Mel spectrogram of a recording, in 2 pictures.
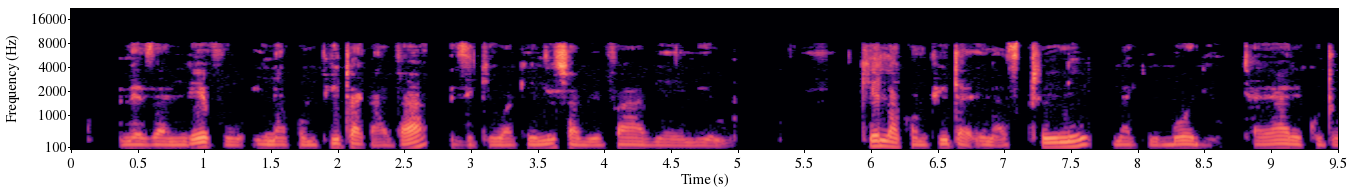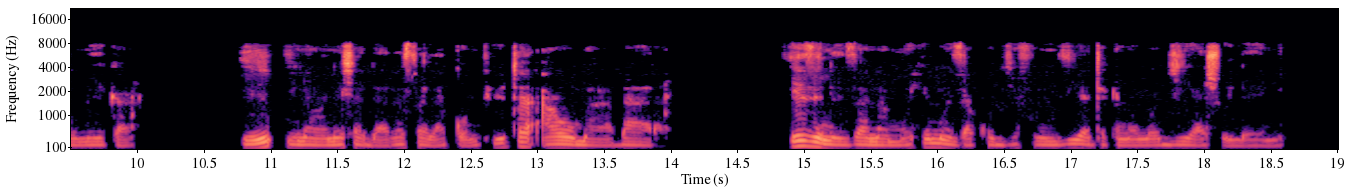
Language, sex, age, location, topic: Swahili, male, 18-24, Kisumu, education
